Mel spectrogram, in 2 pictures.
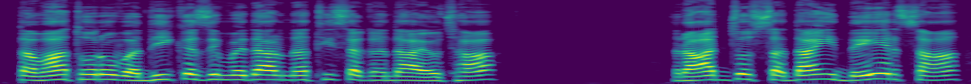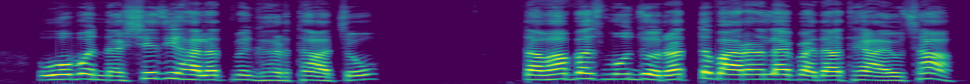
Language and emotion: Sindhi, angry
